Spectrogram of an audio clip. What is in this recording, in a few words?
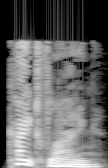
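"kite-flying", American English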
